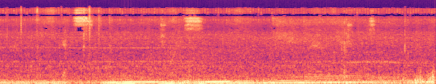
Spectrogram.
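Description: Car engine running close by: a low, steady hum that gets louder about a second and a half in.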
